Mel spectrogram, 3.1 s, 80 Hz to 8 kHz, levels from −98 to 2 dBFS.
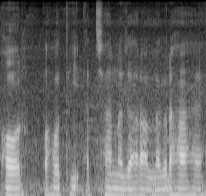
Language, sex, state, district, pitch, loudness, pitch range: Hindi, male, Madhya Pradesh, Katni, 100 Hz, -21 LUFS, 95-105 Hz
